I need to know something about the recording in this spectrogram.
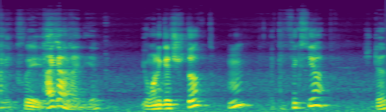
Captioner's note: speaking in foreign language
